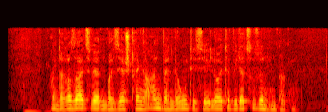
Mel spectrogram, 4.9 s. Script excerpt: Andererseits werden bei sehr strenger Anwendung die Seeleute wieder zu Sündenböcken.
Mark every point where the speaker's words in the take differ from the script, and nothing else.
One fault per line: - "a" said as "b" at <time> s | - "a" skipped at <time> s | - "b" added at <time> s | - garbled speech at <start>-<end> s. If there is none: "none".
none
